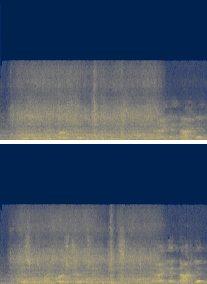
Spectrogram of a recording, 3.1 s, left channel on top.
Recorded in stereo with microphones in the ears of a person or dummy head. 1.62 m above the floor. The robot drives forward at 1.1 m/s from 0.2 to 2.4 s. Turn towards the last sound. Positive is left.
turn(degrees=-90)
